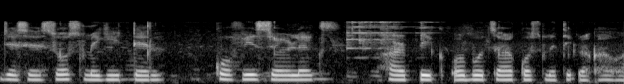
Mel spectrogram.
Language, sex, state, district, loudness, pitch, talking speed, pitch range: Hindi, female, Arunachal Pradesh, Papum Pare, -16 LUFS, 215 Hz, 155 wpm, 210-225 Hz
